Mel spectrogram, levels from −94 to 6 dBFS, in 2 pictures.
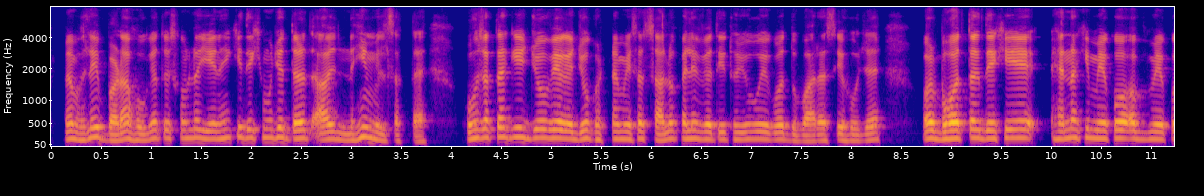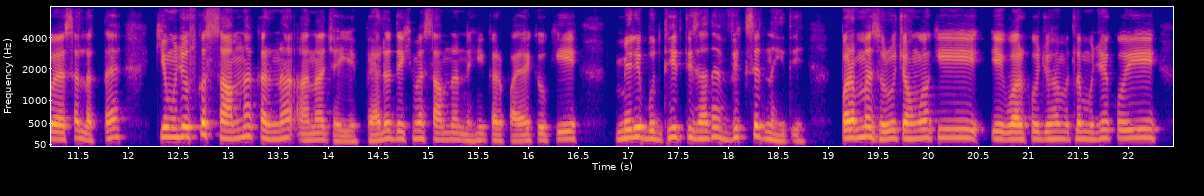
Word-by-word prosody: मैं 165 0 +1
भले 145 +7 -2
ही 210 - +4
बड़ा 130 +3 +2
हो 140 -4 -3
गया 170 +5 -1
तो 175 - -6
इसका 175 +1 -7
मतलब 185 +2 -4
ये 165 -2 0
नहीं 170 +3 -4
कि 210 - -5
देखिए 185 -1 -6
मुझे 195 +2 -1
दर्द 175 -1 +3
आज 155 +2 +2
नहीं 140 +9 -2
मिल 150 -4 -3
सकता 120 -2 -9
है। 110 0 -6 0.4
हो 160 +3 +2
सकता 190 +2 +1
है 205 - 0
कि 200 +1 +1
जो 185 0 0
व्यय 180 -2 +5
जो 170 +2 +1
घटना 160 0 -5
मेरे 160 -1 -1
साथ 170 - 0
सालों 135 +5 0
पहले 170 0 -1
व्यतीत 155 -1 -1
हुई 155 - -4
है 155 - -4
वो 160 0 -4
एक 155 -1 0
बार 150 0 +1
दोबारा 125 -1 -2
से 135 +2 -4
हो 135 -2 -5
जाए। 140 +4 -4 0.4
और 175 - +8
बहुत 170 +2 +8
तक 185 - +6
देखिए 185 +2 +3 0.3
है 160 0 +1
न 190 - +2
कि 190 +1 -5
मेरे 175 -2 +1
को 180 +2 +3
अब 165 -2 0
मेरे 160 -1 +2
को 165 - +4
ऐसा 155 +3 +1
लगता 155 +2 -3
है 195 +1 -3 0.3
कि 210 - +4
मुझे 205 +1 +3
उसका 210 +4 +4
सामना 200 -4 +1
करना 170 0 +1 0.2
आना 145 +2 -2
चाहिए। 115 -4 -6
पहले 130 +7 0
देखिए 165 0 -4
मैं 170 - 0
सामना 150 -2 -5
नहीं 135 0 -8
कर 130 - 0
पाया 120 +1 -2
क्योंकि 155 +4 -3 0.5
मेरी 200 +3 +6
बुद्धि 165 +4 -3
इतनी 205 -1 -4
ज़्यादा 170 +3 0
विकसित 200 +3 0
नहीं 135 -6 -5
थी। 120 -1 -13 0.4
पर 180 - +8
अब 185 - +7
मैं 210 +1 +3
ज़रूर 165 -1 0
चाहूँगा 175 +1 +2
कि 190 -1 -1
एक 160 -1 +2
बार 155 0 +5
कोई 160 -1 -2
जो 160 +1 -2
है 165 - -1
मतलब 160 +1 -2
मुझे 160 +3 -4
कोई 180 +1 -1
165 Hz, 250 wpm, -21 LUFS, 150-185 Hz, 0.5 s, और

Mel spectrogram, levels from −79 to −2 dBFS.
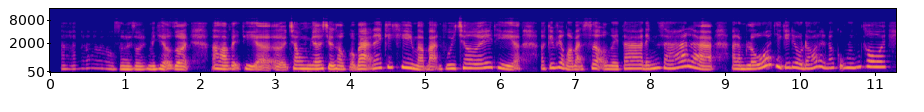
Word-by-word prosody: À, 195 - -9 0.7
rồi, 185 -1 +1
rồi, 180 0 -2
mình 185 -1 +1
hiểu 190 -3 +1
rồi. 180 -2 +2 0.3
Ờ, 200 -3 +2
vậy 195 - -3
thì, 190 -5 0
ờ, - - 0
ở 150 -3 -3
trong 215 +3 +2 0.2
trường 200 -3 +3
hợp 190 -3 0
của - - -5
bạn 200 +1 +3
ấy, 250 +3 0
cái 290 -1 0
khi 290 -5 +3
mà 180 -5 +2
bạn 175 +2 -2
vui 220 +1 +1
chơi 245 0 +1
ấy 285 +1 +1
thì, 215 -10 +2
ờ, - - -3 0.3
ờ, 215 - -5
cái 260 0 +1
việc 270 -6 +1
mà 170 - 0
bạn 180 +1 -1
sợ 200 +1 -2
người 190 -1 +1
ta 220 +2 0
đánh 220 +5 +1
giá 260 +5 0
là 190 - +2 0.2
làm 205 -1 0
lố 205 +8 +2
ấy 430 - 0
thì 340 - +6
cái 275 0 -2
điều 265 -5 0
đó 225 +7 -2
thì 320 -5 0
nó 260 +1 -4
cũng 270 - -3
đúng 275 +4 0
thôi. 315 -2 +2
220 Hz, 260 wpm, -25 LUFS, 190-265 Hz, 0.7 s, thì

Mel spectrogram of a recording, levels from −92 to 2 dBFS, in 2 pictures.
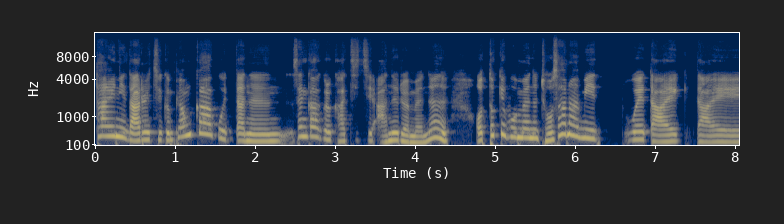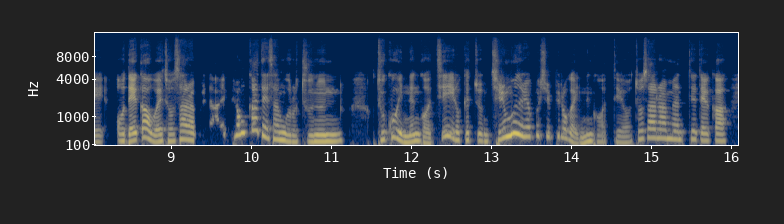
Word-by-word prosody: '타인이 305 -1 +2
나를 205 0 +4
지금 205 -1 -4
평가하고 345 - 0
있다.'는 180 -4 -1
생각을 290 -7 -1
가지지 190 +1 -8
않으려면은 185 - 0 0.3
어떻게 330 +1 0
보면은 270 -3 +1
'저 195 0 0
사람이 295 -6 +1 0.3
왜 215 +2 0
나의 175 +1 +1 0.2
나의 160 0 -2
어 180 -1 -3
내가 200 +8 +5
왜 170 -2 +1
저 175 0 -3
사람을 210 +1 +1
나의 350 - -13
평가 400 +8 +2
대상으로 210 - +1
두는 170 +1 +2 0.5
두고 215 +5 -2
있는 170 0 +3
거지?' 155 - -3
이렇게 205 -7 -1
좀 185 -3 -4
질문을 305 - +6
해보실 300 +1 -5
필요가 275 -3 -4
있는 140 +7 -2
것 170 - -11
같아요. 150 -2 -11
저 225 - -6
사람한테 235 -4 -2
내가 185 -2 -1
205 Hz, 335 characters per minute, -27 LUFS, 175-275 Hz, 0.5 s, 질문을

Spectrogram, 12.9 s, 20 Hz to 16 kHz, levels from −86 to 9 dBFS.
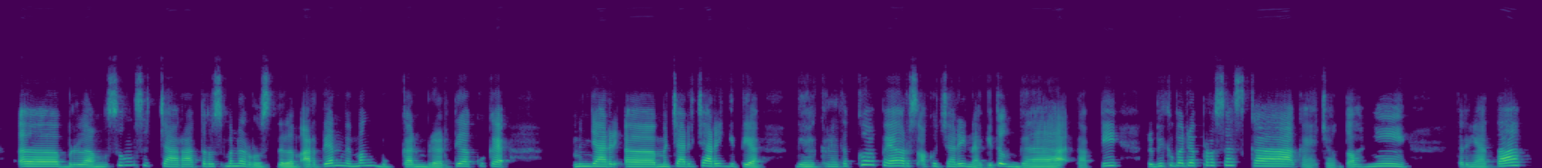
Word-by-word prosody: eee, 220 -1 +5
berlangsung 190 - -2
secara 205 -9 -1
terus-menerus 220 -5 -2
dalam 170 -1 +2
artian 205 +9 +3
memang 265 +4 -3
bukan 185 0 -2
berarti 165 +4 -1
aku 235 +2 -12
kayak, 370 - +2 0.6
menyari 220 0 +2
eee, 200 -1 +5
mencari-cari 220 +3 +1
gitu 190 -6 +2
ya. - - -11 0.3
Gaya 180 -2 -1
kreatifku 210 - -7
apa 350 - -8
ya, - - +5
harus 245 -1 -2
aku 235 - -4
cari. 225 +1 -2
Nah 185 - -2
gitu 190 +9 +3
enggak, 170 -3 +2
tapi, 245 - -5 0.2
lebih 245 +7 -4
kepada 275 -1 0
proses, 295 +2 -4
Kak. 230 -6 +5
Kayak 160 - -9
contoh 175 +4 -3
nih, 220 -1 -2 0.4
ternyata, 185 - +2
215 Hz, 165 wpm, -24 LUFS, 180-240 Hz, 0.6 s, eee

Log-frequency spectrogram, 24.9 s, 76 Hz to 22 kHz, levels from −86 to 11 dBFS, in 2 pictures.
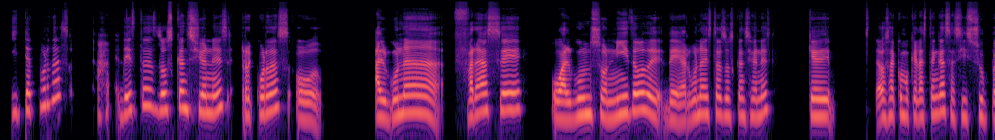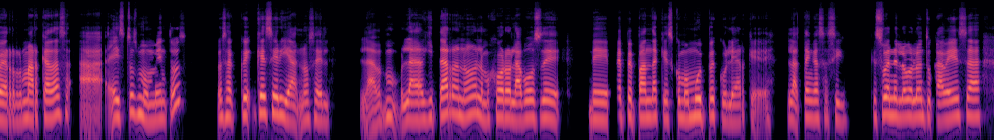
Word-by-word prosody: ¿Y 230 -1 -8
te 255 +3 +1
acuerdas, 325 - -3 0.4
ajá, - - -10
de 220 +2 +1
estas 285 +3 -2
2 255 +1 +2
canciones? 265 -1 +1
¿Recuerdas 235 +7 0
o 175 -4 -2 0.6
alguna 210 +2 +3
frase 255 +5 +2 0.3
o 185 0 +4
algún 200 +5 +3
sonido 220 +5 +2
de 230 -5 +2
de 170 -2 0
alguna 195 +6 0
de - - +2
estas 220 0 -3
2 205 -1 -3
canciones 205 +5 -3 0.4
que, 200 -1 +2 0.5
o 195 - +2
sea, 210 +1 -1
como 205 -2 -3
que 200 - -2
las 195 0 -2
tengas 225 +1 0
así 195 0 -6
supermarcadas 185 +2 +1
a 445 -1 -1
estos 195 +5 -1
momentos? 180 - -2 0.3
O - - -4
sea, 200 0 0
¿qué 210 +4 0
qué 230 0 +5
sería? 205 -8 +2
No 175 - -5
sé 180 -1 -2
el 165 -1 -8 0.3
la - - -2
m 200 0 -5
la 175 -1 +3
guitarra, 215 +5 +3
¿no? 205 +1 0
A 230 - +1
lo 205 - 0
mejor 195 +3 +2
o 190 - +5
la 170 -2 +5
voz 190 0 +1
de 185 -2 0 0.3
de 180 -1 0
Pepe 210 -1 -1
Panda, 195 +1 +2
que 185 - -9
es 180 -1 -4
como 185 -2 -1
muy 205 +2 +4
peculiar 170 -5 -4
que - - -10 0.2
la - - -2
tengas 185 -1 -2
así, 170 -2 -8 0.3
que 195 - -10
suene 210 +1 +3
luego, 195 0 +2
luego 200 +1 +2
en 200 - -4
tu 190 - -5
cabeza, 200 +4 +1
200 Hz, 175 wpm, -21 LUFS, 185-230 Hz, 0.6 s, qué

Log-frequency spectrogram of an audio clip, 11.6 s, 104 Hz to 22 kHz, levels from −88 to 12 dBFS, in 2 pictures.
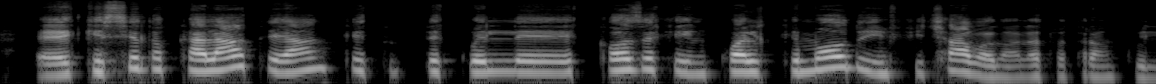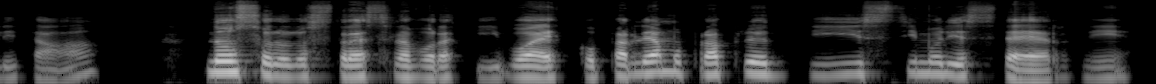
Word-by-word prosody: ehm, 190 +1 +1
che 225 - -2
siano 270 +3 -3
calate 265 +1 +3
anche 255 +1 -3
tutte 230 0 -10
quelle 225 -1 -2
cose 260 +1 0
che 255 -3 -17
in 210 -1 -8
qualche 230 +1 +1
modo 280 +2 +2
inficiavano 210 -5 -5
la 175 +1 -11
tua 175 -1 -22
tranquillità? 165 +2 -16 0.5
Non 225 0 +9
solo 200 -6 0
lo 175 - -5
stress 175 0 -1
lavorativo, 160 -1 -4
ecco, 160 0 +1
parliamo 215 +6 +3
proprio 205 -1 +1
di 195 +2 -13
stimoli 210 -1 -6
esterni. 160 -2 -2
210 Hz, 140 wpm, -25 LUFS, 175-230 Hz, 0.5 s, Non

